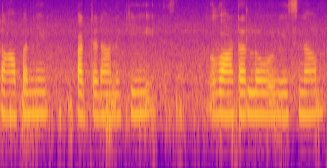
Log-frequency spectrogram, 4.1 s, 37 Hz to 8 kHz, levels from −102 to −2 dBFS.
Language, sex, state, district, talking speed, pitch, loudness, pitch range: Telugu, female, Andhra Pradesh, Guntur, 75 wpm, 205 Hz, -20 LUFS, 200-210 Hz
